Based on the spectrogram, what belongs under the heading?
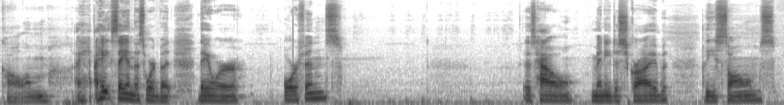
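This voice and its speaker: In a mid-range voice, a host of a Bible study video leads a relaxed lesson at a board. They stumble over names, pause often and reason out loud while writing.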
